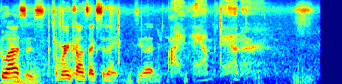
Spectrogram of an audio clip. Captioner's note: whispers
